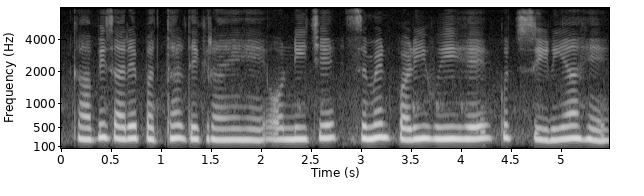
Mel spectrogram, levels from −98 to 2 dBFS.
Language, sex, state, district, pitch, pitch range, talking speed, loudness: Hindi, female, Bihar, Jamui, 250 Hz, 240-265 Hz, 165 wpm, -20 LUFS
